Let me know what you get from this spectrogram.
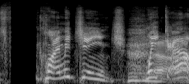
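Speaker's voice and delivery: whiny, high-pitched whining voice. Mocking people who blame the fires on climate change: imitating a whiny liberal. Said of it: "this is a whiny liberal".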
